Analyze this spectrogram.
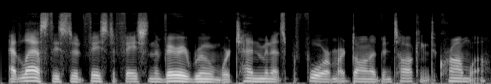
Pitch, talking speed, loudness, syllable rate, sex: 130 Hz, 255 wpm, -18 LUFS, 6.3 syllables/s, male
